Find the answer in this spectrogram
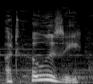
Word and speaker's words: Atozy: Uh, technically, well, his name is now pronounced Atosy.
